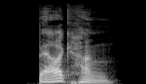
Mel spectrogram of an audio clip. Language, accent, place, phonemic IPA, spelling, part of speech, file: German, Germany, Berlin, /ˈbɛʁkˌhaŋ/, Berghang, noun, De-Berghang.ogg
- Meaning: mountainside, mountain slope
